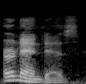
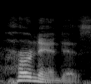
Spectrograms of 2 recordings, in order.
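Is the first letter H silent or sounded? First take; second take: silent; sounded. First: The name begins without an H sound. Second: The name begins with an audible H sound. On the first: The speaker calls it right. "In Spanish, the H is silent, so the name should be pronounced Hernandez" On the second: The speaker calls it wrong. "not Hernandez"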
